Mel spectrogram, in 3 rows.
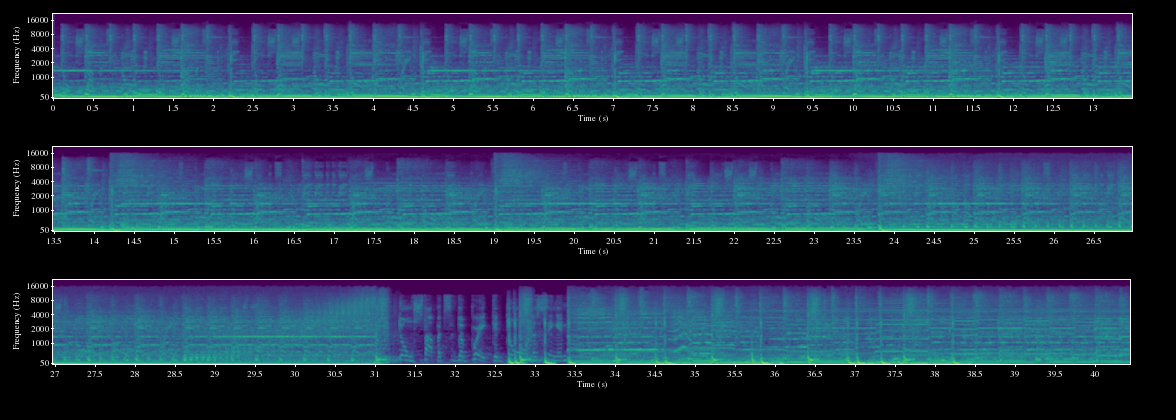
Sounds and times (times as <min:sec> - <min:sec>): Music: 0:00.0 - 0:40.4.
